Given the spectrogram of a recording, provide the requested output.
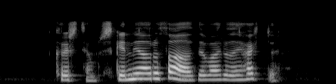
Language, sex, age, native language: Icelandic, female, 30-39, Icelandic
